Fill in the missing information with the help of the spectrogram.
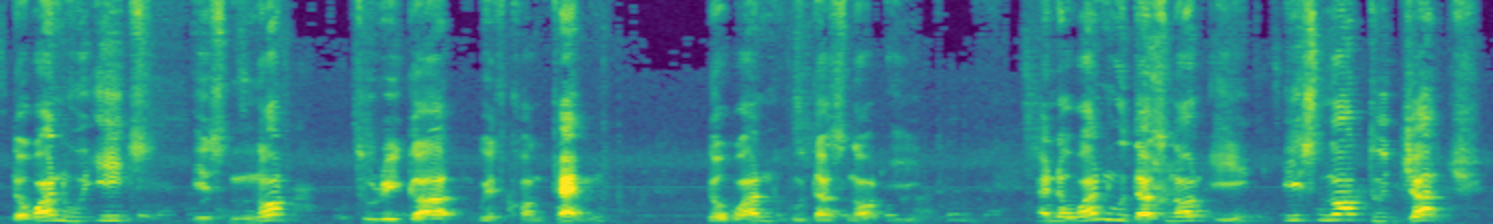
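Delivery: usual speaking voice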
